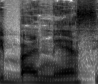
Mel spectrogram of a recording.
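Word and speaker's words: béarnaise: Men jeg mener at eh, ord som bearnés Der skal man si bearnés, ikke Berné. – Ja. – Fordi Berné det er et forsøk på å snakke fransk, men mislykket.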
